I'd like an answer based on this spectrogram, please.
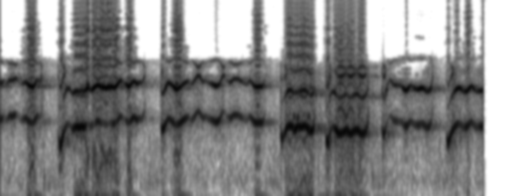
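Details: Pinscher puppy named Teco crying very loudly indoors. A run of about six high, drawn-out whines, each held steady for up to a second with wavering, sometimes rising pitch. Short breaks and faint rustling fall between them.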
